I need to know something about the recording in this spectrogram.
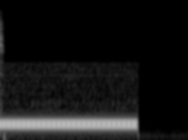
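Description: A steady, single-pitched telephone tone hums loudly and evenly for about a second and a half, then cuts off abruptly into silence as a call goes through.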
